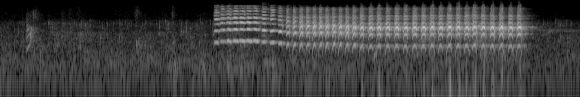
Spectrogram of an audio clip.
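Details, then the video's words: Cungkok in a masteran (tutor recording for songbirds). After a quiet start, a loud, rich, buzzy harmonic trill of rapid, evenly pulsed notes begins, rising slightly at first, then holds steady for about three seconds before stopping abruptly. "masteran burung cungkok"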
